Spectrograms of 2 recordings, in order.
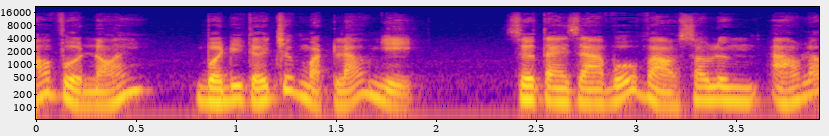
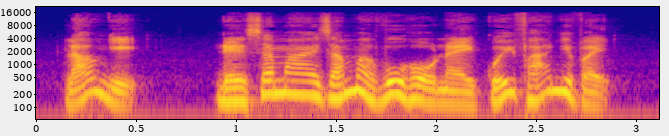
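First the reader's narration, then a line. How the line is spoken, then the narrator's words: Loud shouted question. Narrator (Vietnamese): tên trong bọn lớn tiếng quát hỏi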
